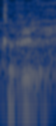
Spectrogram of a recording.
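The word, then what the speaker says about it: Carhillion: So, we can go and talk to Carhillian. Carillian. I think that's how you pronounce his name. I am Curillion.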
